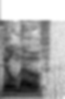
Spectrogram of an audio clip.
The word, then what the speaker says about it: Villeneuve: I I I think every decision that uh, Villeneuve, that's apparently Gogs showed me an interview with him, and that's how you say his name, Denis Villeneuve.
